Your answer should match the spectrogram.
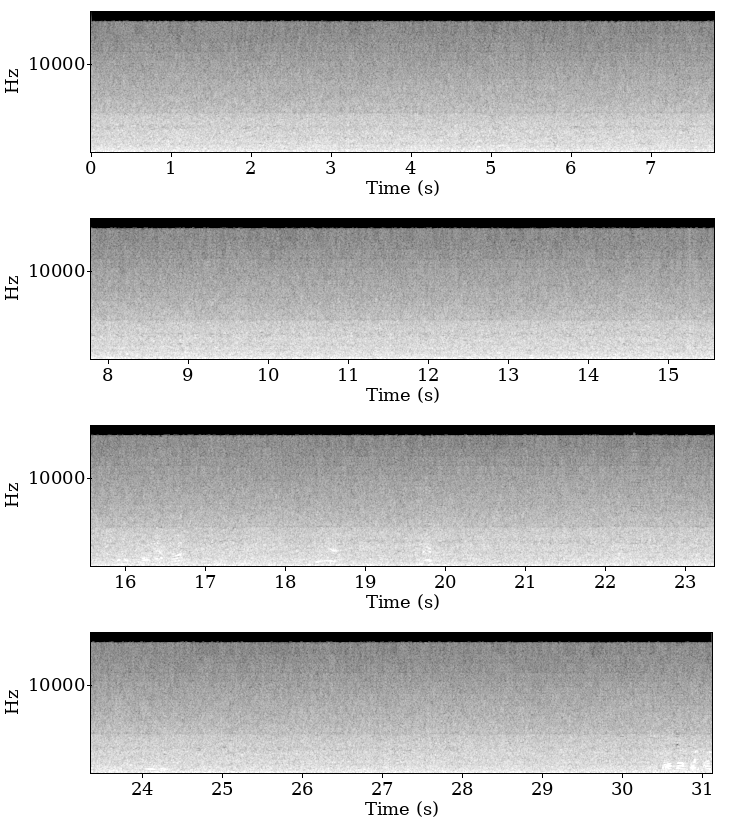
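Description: Steady rush of flowing water, with faint voices briefly heard about halfway through.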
